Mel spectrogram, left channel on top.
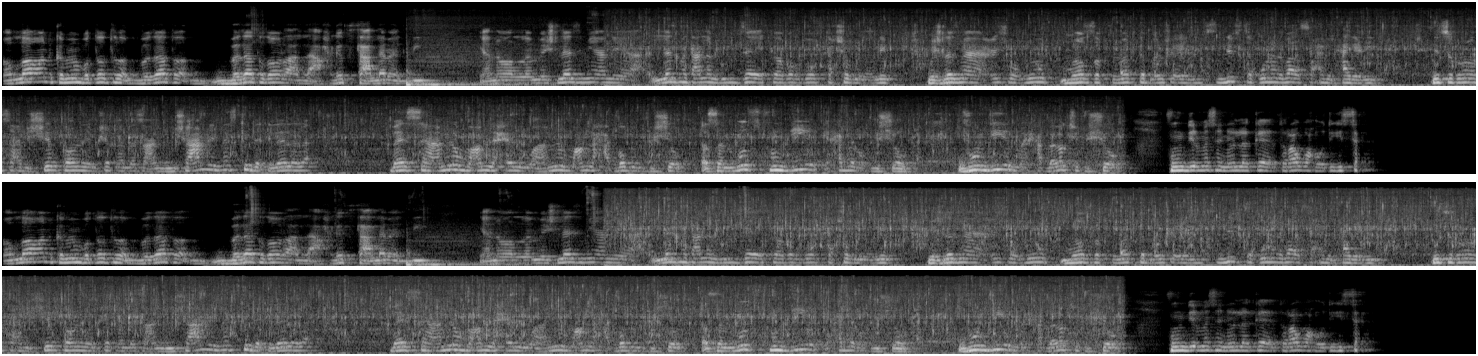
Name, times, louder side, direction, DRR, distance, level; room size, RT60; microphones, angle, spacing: voice 1, 0.0-4.3 4.8-13.8 14.1-17.8 18.6-28.3, left 2 dB, 35° left, 1.4 m, -25 dB
sound 1, 2.0-8.5, right 5 dB, 70° right, 5.6 m, -46 dB
sound 2, 4.0-14.8 15.0-15.7 16.0-16.3 16.5-16.9 17.2-17.3 17.8-18.3 18.7-18.8 19.3-19.4, left 3 dB, 65° left, 0.6 m, -37 dB
sound 3, 6.0-26.0, right 5 dB, 25° right, 0.7 m, -32 dB
30.0 x 10.5 x 2.6 m
head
